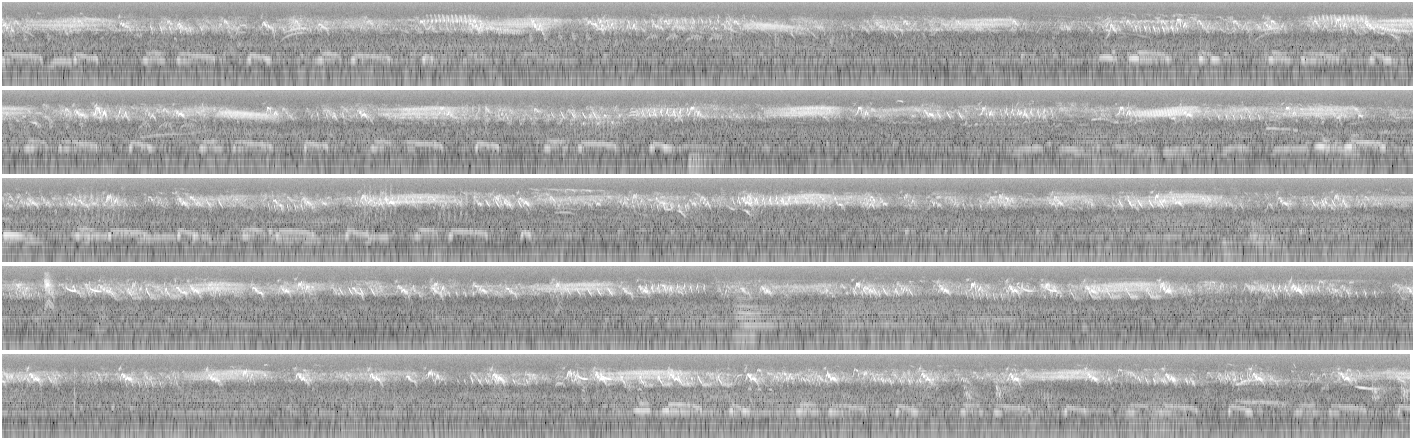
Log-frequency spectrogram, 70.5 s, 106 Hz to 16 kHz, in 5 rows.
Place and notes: Morille, Spain - Birds at daybreak
Morille (salamanca, ES) Countryside birds, daybreak, mono, rode NTG3, Fostex FR2 LE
